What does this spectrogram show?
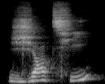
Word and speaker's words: gentil: Gentil, for masculine and feminine is the same sound, same as famille, one of your topics.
